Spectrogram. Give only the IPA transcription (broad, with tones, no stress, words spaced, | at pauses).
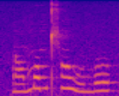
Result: ɾɔ̃˩mɔ˥mt͡ʃʰɔ̃˥ wu˩mo˧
